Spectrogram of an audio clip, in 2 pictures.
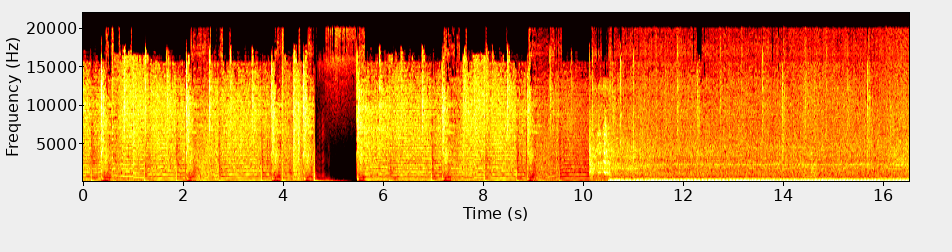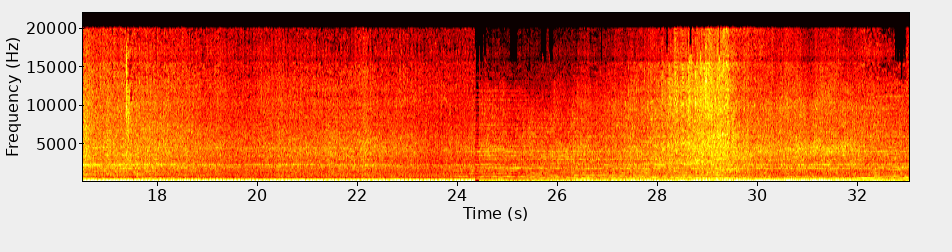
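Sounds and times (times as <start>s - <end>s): motorcycle engine running: 10.1s - 33.0s.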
